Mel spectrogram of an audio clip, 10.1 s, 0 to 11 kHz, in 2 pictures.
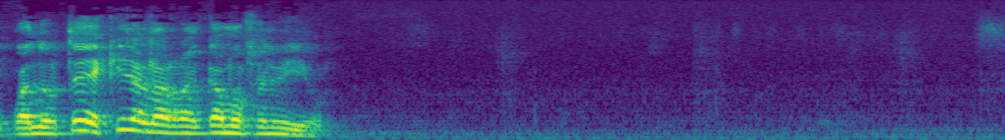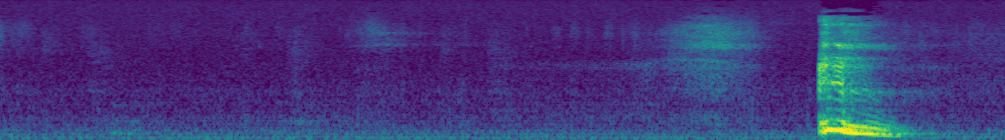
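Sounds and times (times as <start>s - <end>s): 
speech: 0.0s - 1.8s
rough throat clearing with a harsh coughing edge: 9.1s - 9.7s.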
